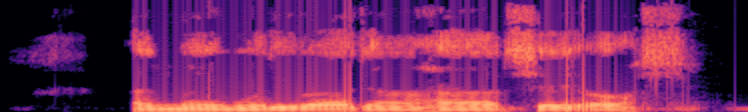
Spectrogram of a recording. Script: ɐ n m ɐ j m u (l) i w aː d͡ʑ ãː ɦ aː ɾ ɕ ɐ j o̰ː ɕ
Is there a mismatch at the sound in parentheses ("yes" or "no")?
yes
